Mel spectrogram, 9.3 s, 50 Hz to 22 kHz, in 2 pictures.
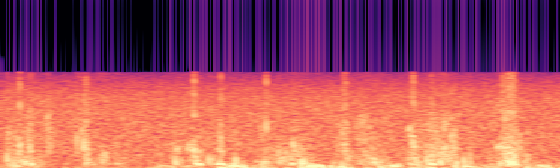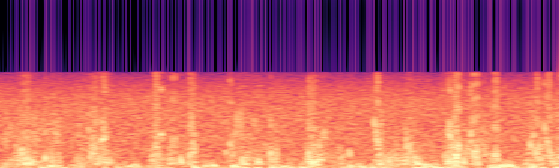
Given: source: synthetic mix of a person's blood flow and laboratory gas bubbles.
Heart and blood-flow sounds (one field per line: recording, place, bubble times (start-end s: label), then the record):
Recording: Doppler ultrasound of blood flow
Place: precordium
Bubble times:
0.02-0.46 s: bubbles
0.60-1.01 s: bubbles
1.43-2.01 s: bubbles
2.20-2.60 s: bubbles
2.82-3.28 s: bubbles
3.36-3.96 s: bubbles
4.11-4.42 s: bubbles
4.71-5.19 s: bubbles
5.27-5.64 s: bubbles
5.92-6.33 s: bubbles
6.53-7.02 s: bubbles
7.21-7.42 s: bubbles
7.54-7.62 s: bubbles
7.75-8.23 s: bubbles
8.34-8.87 s: bubbles
9.04-9.33 s: bubbles
From the record:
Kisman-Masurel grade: 232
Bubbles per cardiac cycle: several, 3 to 8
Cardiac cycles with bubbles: 50 to 99%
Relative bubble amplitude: moderate (0.250 to 0.450)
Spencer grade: 3 (all of the cardiac periods contain showers or single bubble signals, but not dominating or overriding the cardiac motion signals)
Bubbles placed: anywhere in the cardiac cycle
